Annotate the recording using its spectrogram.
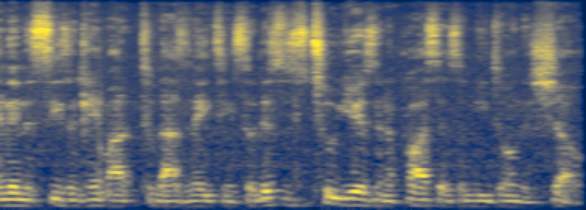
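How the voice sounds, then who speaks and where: Over noticeable background noise, a man with a slight New York accent speaks at a fairly low pitch with fairly even intonation. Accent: picked up some New York. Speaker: reality TV cast member and R&B pop artist. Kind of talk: radio interview.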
